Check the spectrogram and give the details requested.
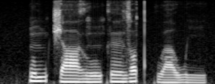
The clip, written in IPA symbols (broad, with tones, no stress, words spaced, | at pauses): k͡pũ˦mt͡ʃaː˧ ɣũ˨kɛ̃˧zɔ˦t kʷaː˨wi˨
